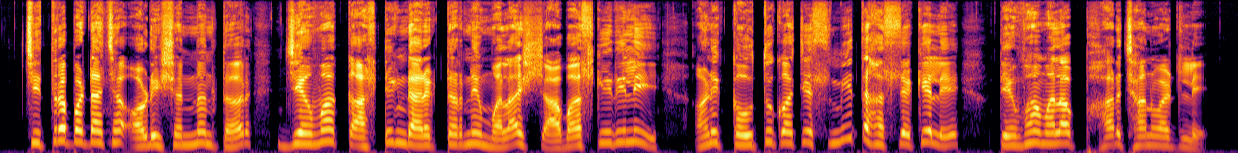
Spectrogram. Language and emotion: Marathi, happy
